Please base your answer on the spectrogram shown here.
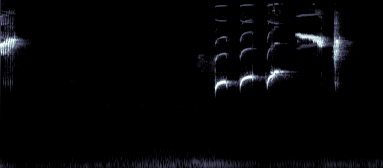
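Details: Orange-headed thrush song kept for training contest birds: after a pause, three fast up-slurred whistles in a row, then a thin high descending note and a short harsh burst.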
